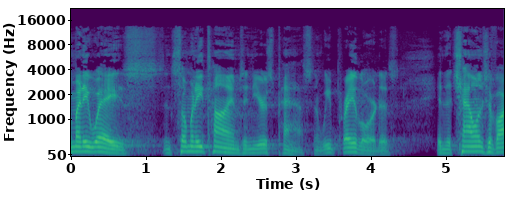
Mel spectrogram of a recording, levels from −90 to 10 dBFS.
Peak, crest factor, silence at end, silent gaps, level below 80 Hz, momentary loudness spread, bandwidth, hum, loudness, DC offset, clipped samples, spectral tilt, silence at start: -6 dBFS; 20 dB; 0 s; none; -56 dBFS; 16 LU; 13.5 kHz; none; -27 LUFS; under 0.1%; under 0.1%; -4.5 dB/octave; 0 s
